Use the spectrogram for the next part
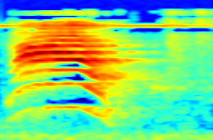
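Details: Domestic cat giving a single clear meow, rising then sliding down in pitch, rich in harmonics, lasting under a second, with a faint steady high tone in the background.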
